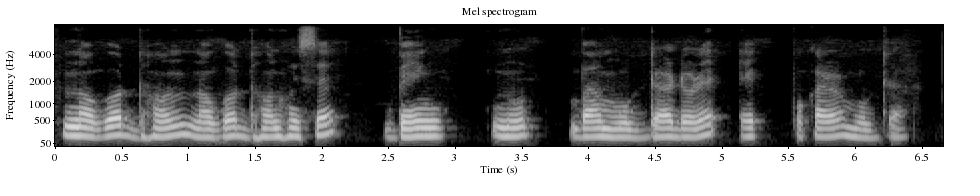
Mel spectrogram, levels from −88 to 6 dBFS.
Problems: constant background noise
